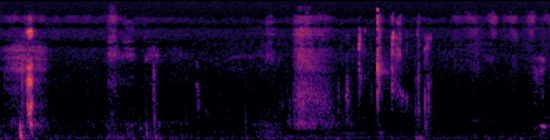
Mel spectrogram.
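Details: A dog's hiccups: brief, soft gulping clicks recurring about every second in a quiet room, one louder at the start.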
